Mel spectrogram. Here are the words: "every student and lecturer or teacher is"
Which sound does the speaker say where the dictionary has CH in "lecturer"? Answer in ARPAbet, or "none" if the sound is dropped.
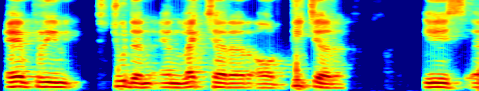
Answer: CH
